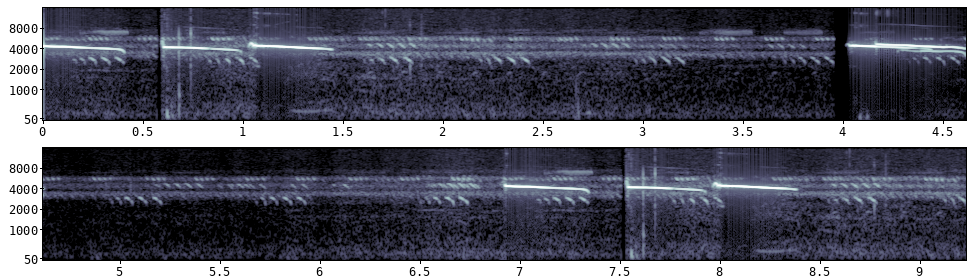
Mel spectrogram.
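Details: Red-wattled lapwing chick calling its parents: about seven piercing, down-slurred whistled peeps in loose clusters of two or three with long pauses between, over a constant insect chorus.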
